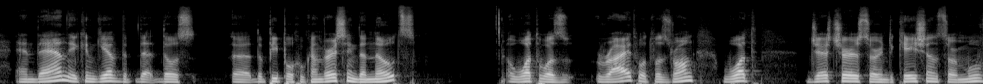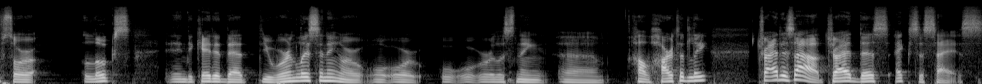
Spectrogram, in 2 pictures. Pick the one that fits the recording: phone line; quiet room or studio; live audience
quiet room or studio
